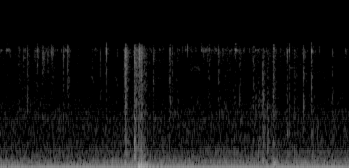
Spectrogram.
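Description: Light, irregular tapping and clicking at a bird feeder as a visitor pecks and moves about on it, with a louder knock and rattle about three seconds in.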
